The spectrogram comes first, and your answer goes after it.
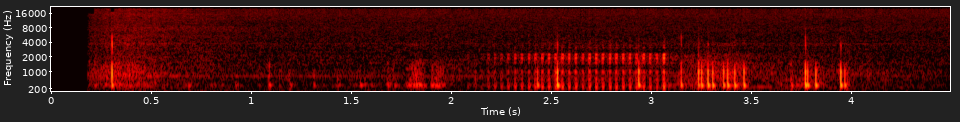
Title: olde English bulldog snoring while sleeping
